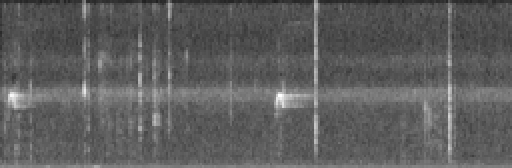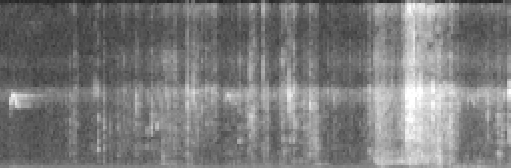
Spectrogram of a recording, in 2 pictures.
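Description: Near silence with a few faint clicks, then near the end a brief rustle in dry leaf litter as a freed wild junglefowl scrambles away.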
